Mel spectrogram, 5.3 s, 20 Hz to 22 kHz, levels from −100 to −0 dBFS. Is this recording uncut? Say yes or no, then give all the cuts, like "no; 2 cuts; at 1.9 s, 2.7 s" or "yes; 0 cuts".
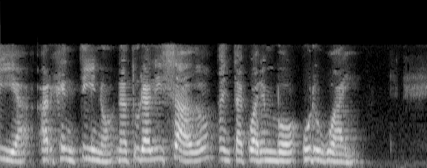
no; 1 cut; at 2.7 s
